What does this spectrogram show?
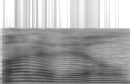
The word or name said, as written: Bonneville Salt Flats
